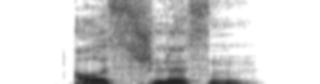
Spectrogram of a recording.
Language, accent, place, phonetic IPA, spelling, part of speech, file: German, Germany, Berlin, [ˈaʊ̯sˌʃlʏsn̩], Ausschlüssen, noun, De-Ausschlüssen.ogg
- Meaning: dative plural of Ausschluss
